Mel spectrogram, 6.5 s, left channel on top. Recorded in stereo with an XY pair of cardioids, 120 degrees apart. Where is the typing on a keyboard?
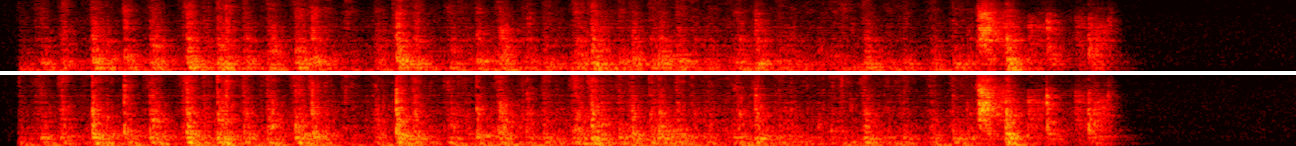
55° right, 1.8 m.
